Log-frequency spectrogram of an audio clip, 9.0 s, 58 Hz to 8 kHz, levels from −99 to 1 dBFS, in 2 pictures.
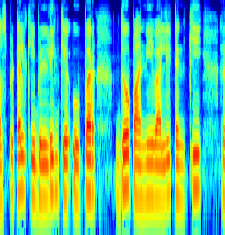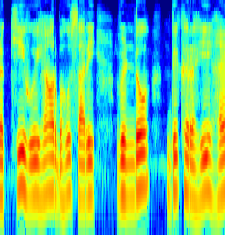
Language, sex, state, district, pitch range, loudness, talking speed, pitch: Hindi, male, Uttar Pradesh, Lucknow, 130-150 Hz, -21 LUFS, 125 wpm, 140 Hz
